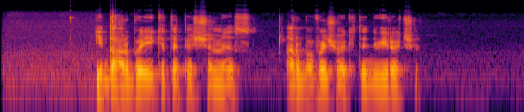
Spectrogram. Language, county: Lithuanian, Panevėžys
